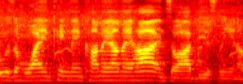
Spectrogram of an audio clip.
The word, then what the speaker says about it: Kamehameha: And that's how the name is pronounced. It's Kamehameha.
